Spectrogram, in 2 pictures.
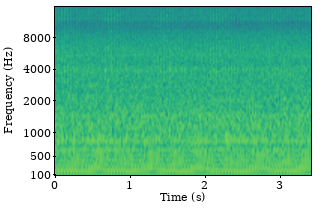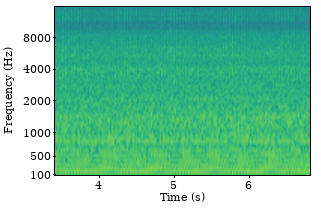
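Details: Husqvarna 7021P 21-inch push mower with Honda GCV160 engine, unused two years, running after plug cleaning on its original OEM carburetor: steady even drone at constant speed, no misses, surges or knocking; healthy normal running.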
